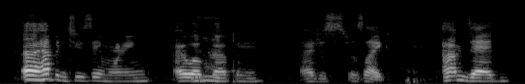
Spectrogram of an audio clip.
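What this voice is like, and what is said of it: Funny-sounding sick voice. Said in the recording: “I had, like, bronchitis ... Sorry if my voice sounds funny.”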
